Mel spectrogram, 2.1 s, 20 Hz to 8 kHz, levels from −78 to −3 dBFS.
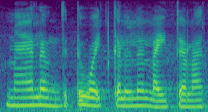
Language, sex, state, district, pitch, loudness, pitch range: Tamil, female, Tamil Nadu, Namakkal, 195 Hz, -15 LUFS, 175-205 Hz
